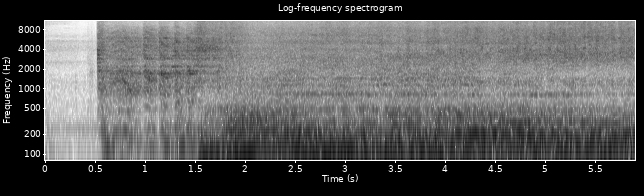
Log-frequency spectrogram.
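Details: 1992 Dodge Dakota LS-swapped with GM 5.3 V8 and 4L80E, just after installing an inline E85 flex fuel sensor mount with no fuel leaks: catches on first crank, settles into steady even idle, no misses or knocks; normal start and idle.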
